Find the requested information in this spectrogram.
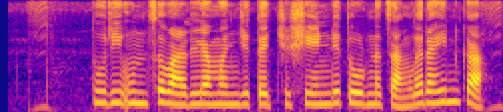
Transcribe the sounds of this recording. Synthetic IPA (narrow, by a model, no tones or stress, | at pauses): t̪uɾiːʔunt͡səʋaɽljam̤əɳd͡zet̪jat͡ɕiːɕeɳɖet̪oɽɳət͡saŋɡləːɾaɦiːnka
